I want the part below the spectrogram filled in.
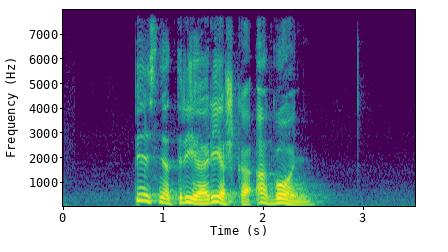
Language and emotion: Russian, positive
